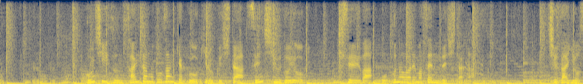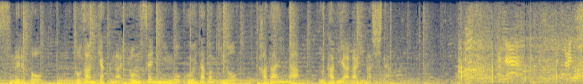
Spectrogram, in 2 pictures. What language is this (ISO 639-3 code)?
jpn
